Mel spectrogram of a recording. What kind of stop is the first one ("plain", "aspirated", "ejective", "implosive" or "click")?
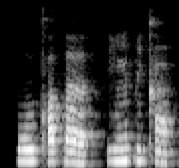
ejective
